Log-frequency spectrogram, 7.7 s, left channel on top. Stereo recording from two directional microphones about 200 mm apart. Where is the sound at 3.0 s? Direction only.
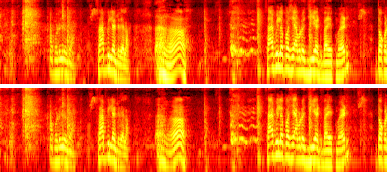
40° left (ahead or behind).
